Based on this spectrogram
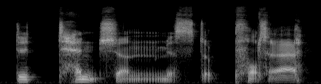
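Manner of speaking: oily, slick, breathy whisper. Showing how Snape sounds when reading the books aloud: oily Snape voice. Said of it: "but my Snape is more like".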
